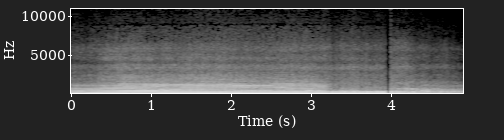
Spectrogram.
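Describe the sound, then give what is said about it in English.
A powerful V12 car engine drones steadily with a throaty exhaust note, its pitch holding high before dipping slightly, loud with no talking, a brief cut near the end. “I think that a lot of the newer electrical cars, they have the option where you can actually pump in the sound of an engine and the sound of like exhaust, a V12, because they, you know, it's really lacking from some of the new experiences out there.”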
